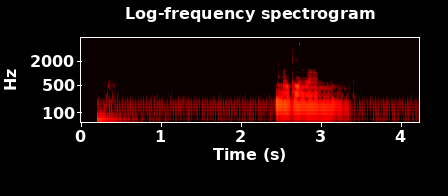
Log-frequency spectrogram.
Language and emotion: Russian, neutral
